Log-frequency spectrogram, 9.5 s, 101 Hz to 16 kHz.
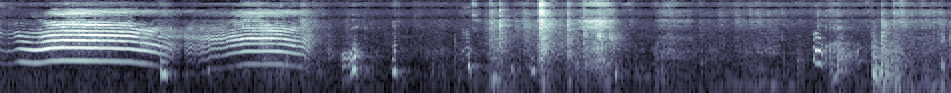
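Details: Newborn cry of a baby born after the waters broke at 37 weeks.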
